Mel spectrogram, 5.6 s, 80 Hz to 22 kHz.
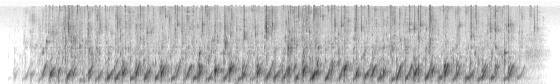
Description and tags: Bubbles blown using a straw in a metal bowl half filled with water. The bowl creates a ringing tone in the background as water sloshes around inside of it. A Sony PCM-D50 linear recorder was held at the lip of the bowl to capture the sounds.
